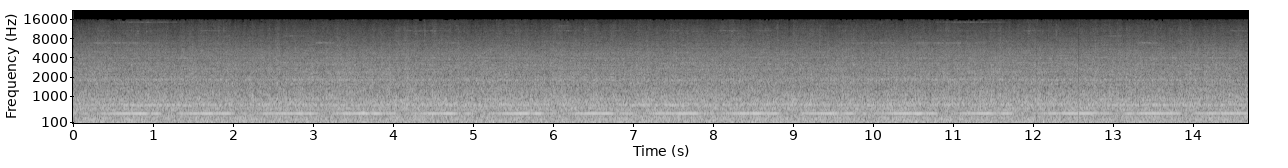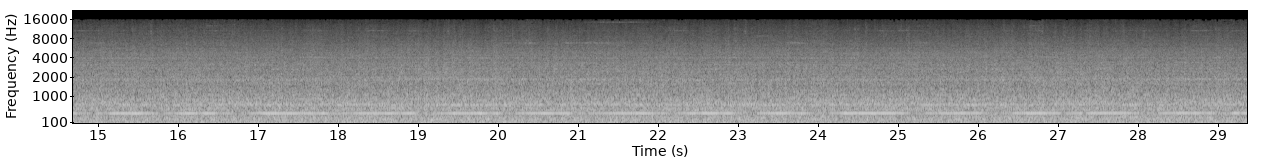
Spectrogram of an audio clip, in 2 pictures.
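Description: An electric train rumbles steadily along the tracks.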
